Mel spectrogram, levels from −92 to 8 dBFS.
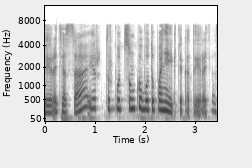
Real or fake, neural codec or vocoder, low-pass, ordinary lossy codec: real; none; 7.2 kHz; AAC, 48 kbps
